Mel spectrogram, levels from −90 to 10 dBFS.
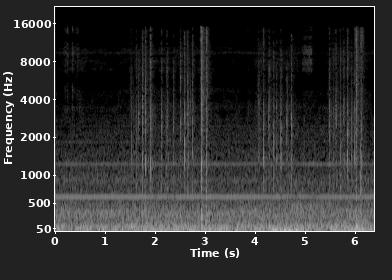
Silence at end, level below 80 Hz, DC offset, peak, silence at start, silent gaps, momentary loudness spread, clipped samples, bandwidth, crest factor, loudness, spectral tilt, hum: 0 s; -34 dBFS; under 0.1%; -12 dBFS; 0 s; none; 5 LU; under 0.1%; 15.5 kHz; 18 dB; -36 LUFS; -6 dB/octave; none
